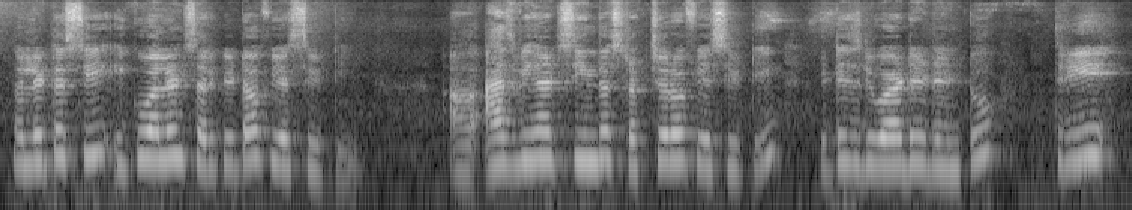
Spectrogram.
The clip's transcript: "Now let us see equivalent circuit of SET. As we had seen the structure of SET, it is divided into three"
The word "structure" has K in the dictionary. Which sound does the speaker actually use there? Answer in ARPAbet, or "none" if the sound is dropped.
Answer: K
